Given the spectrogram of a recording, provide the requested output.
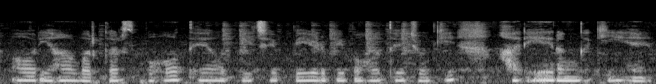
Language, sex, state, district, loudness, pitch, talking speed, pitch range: Hindi, female, Bihar, Saharsa, -17 LUFS, 180 Hz, 145 wpm, 170-185 Hz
